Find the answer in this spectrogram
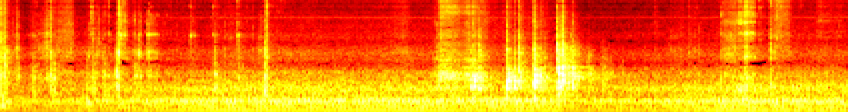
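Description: Hard clear plastic blister packaging clicking and crackling as a die-cast Hot Wheels car is worked free of it. The clicks come in short clusters, the densest about two and a half seconds in.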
